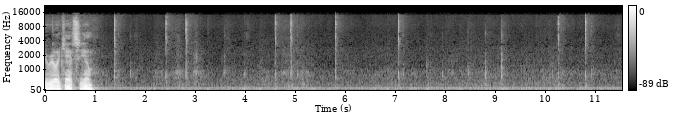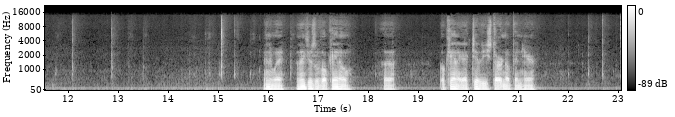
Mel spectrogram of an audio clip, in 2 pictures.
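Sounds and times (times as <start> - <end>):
low steady hum: 0.0 - 23.0
faint computer mouse clicks: 3.6 - 5.2, 7.0 - 7.3, 11.7 - 13.6, 14.4 - 16.6, 22.0 - 23.0.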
